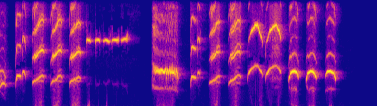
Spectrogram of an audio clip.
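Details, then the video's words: Caged Bali orange-headed thrush giving a loud, tight master song used to stimulate other thrushes: a rapid series of repeated whistled slurs, a brief harsh burst, then more arched, repeated whistles. "GACOR Dorr Kicauan Joss ANIS MERAH"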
